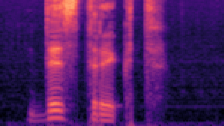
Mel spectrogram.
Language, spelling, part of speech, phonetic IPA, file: Polish, dystrykt, noun, [ˈdɨstrɨkt], Pl-dystrykt.ogg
